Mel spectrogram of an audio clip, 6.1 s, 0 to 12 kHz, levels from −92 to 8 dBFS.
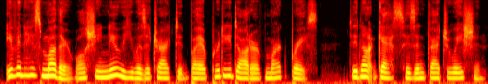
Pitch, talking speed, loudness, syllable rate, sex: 195 Hz, 205 wpm, -20 LUFS, 5.8 syllables/s, female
